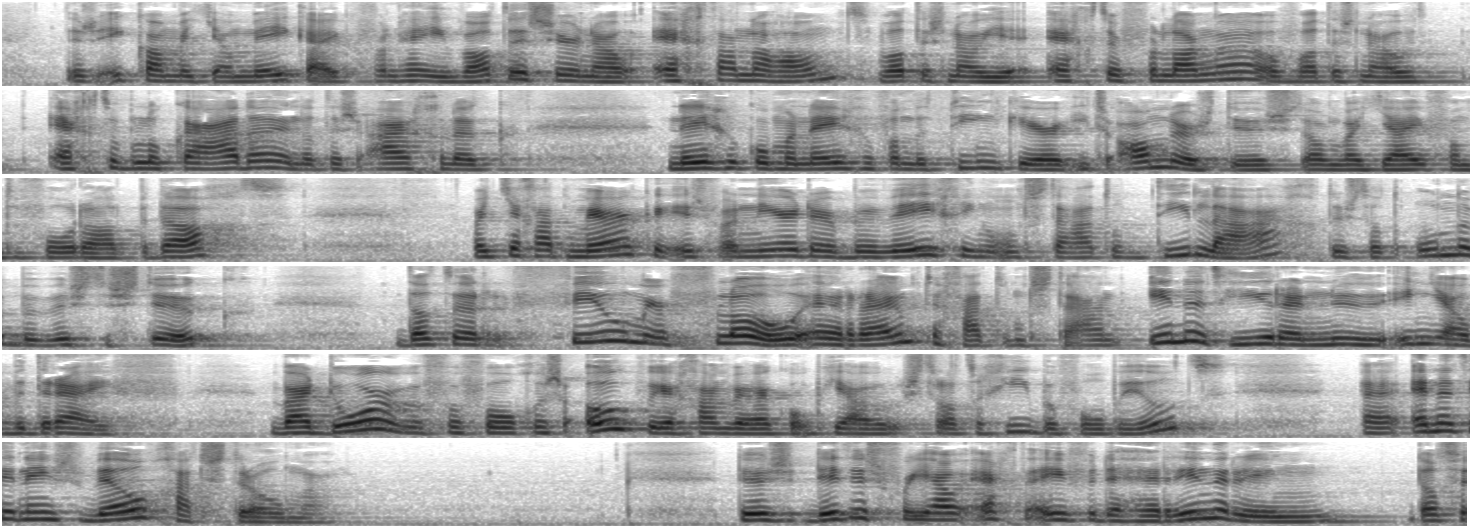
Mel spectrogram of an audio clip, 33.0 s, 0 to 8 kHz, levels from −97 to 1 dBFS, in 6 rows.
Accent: Dutch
